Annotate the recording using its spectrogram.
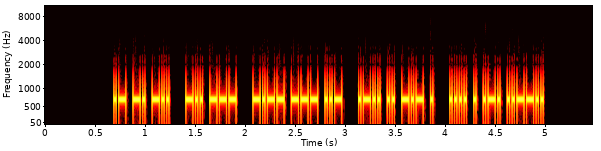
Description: Morse code, heard as a keyed tone, about 50 wpm, 700 Hz. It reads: AND DO YOU LIKE HER?
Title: Sentences from Top 100 Words 50wpm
